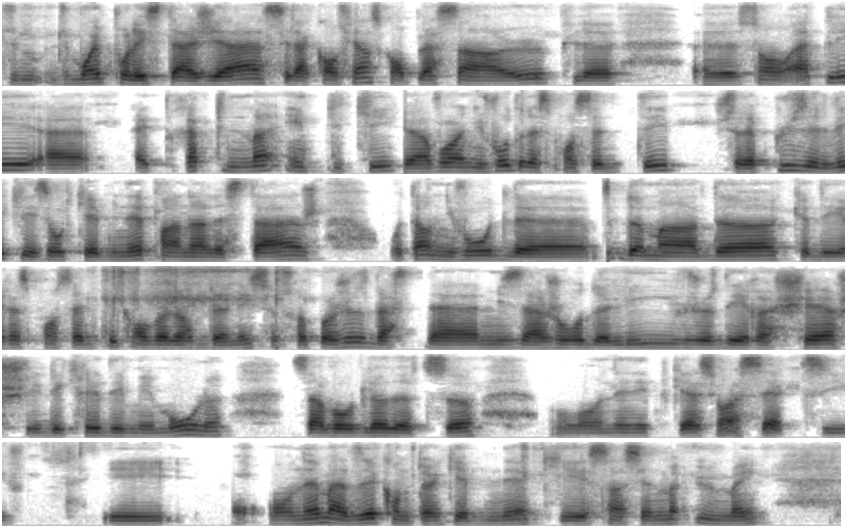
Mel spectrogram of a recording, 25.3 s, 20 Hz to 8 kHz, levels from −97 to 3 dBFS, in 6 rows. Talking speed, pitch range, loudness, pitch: 235 wpm, 125-150 Hz, -21 LUFS, 130 Hz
